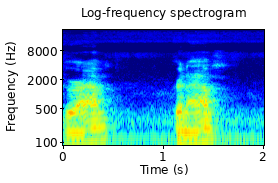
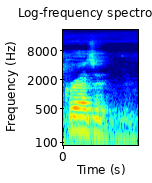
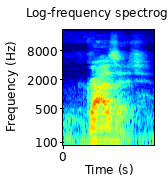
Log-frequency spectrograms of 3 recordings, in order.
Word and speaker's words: Grazit: Again, how did you pronounce it? Granab? It's pronounced Grazit. Grazit.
